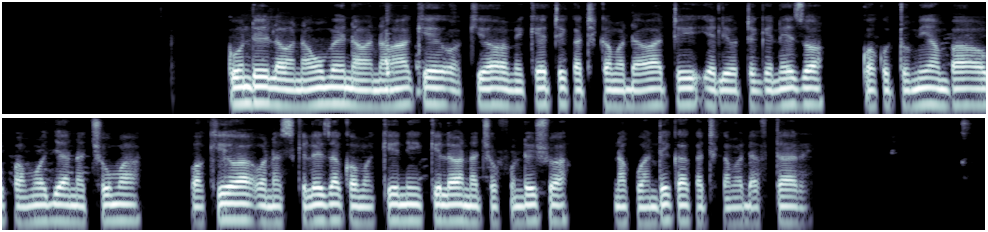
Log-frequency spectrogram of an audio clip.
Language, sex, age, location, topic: Swahili, male, 25-35, Dar es Salaam, education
